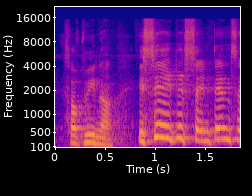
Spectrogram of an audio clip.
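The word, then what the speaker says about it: subpoena: Fourth word है सपीना. इसको हम कैसे प्रोनाउंसिएशन करेंगे, सपीना. इससे रिलेटेड सेंटेंस है to order someone to गो टू अ law court to answer questions.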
